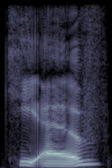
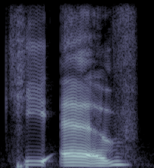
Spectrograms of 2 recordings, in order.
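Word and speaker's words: Kyiv: pronunciation of the city if you pronounce it kiev that is the russian pronunciation of the city and so to the people of ukraine that is essentially acknowledging that kiev belongs to the russians the ukrainian pronunciation however is kiev so then you're like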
